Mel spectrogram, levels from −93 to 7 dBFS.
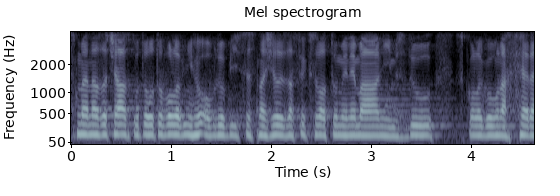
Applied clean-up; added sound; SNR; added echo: none; none; none; none.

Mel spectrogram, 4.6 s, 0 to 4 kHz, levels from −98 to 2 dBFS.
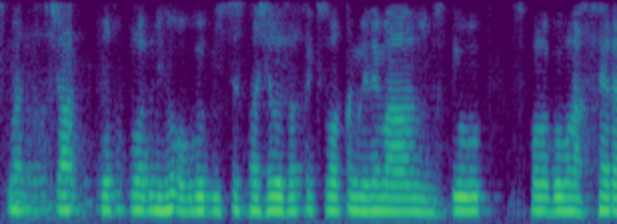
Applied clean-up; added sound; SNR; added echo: neural mask model DeepFilterNet 3.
